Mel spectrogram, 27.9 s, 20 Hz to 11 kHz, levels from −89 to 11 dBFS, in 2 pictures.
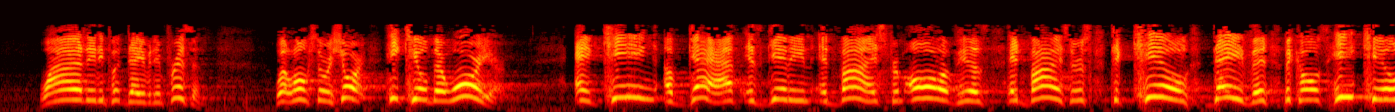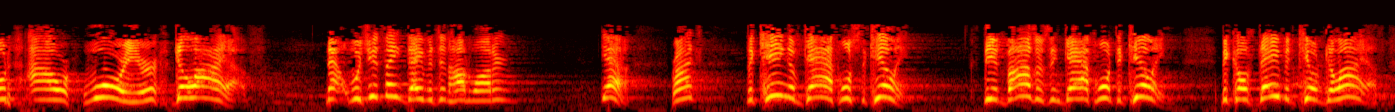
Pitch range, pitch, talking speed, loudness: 275-330 Hz, 300 Hz, 140 wpm, -21 LUFS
